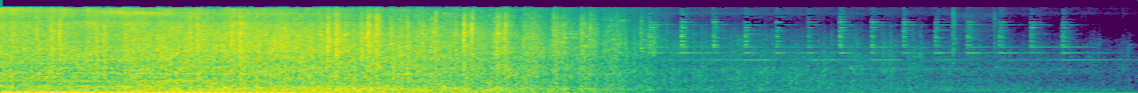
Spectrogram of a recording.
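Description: Train running with a heavy low rumble and rhythmic wheel clatter, fading out about halfway through and leaving only faint ticking.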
